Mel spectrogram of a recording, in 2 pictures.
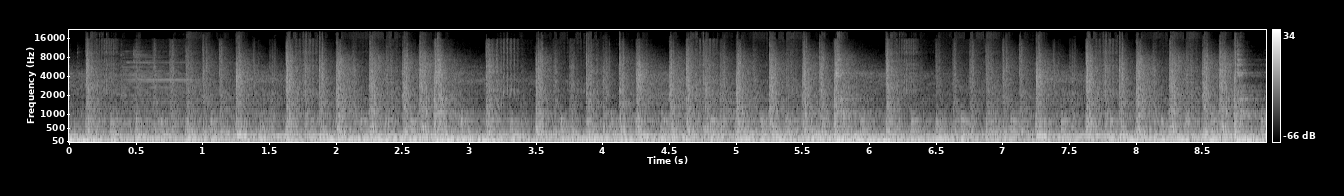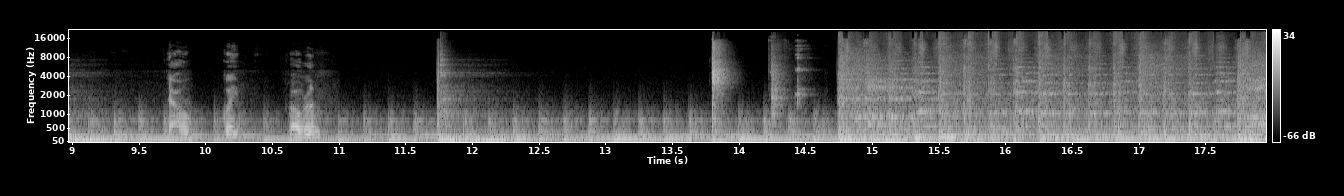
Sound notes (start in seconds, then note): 4.9 music intensifies; 13.8 slaps; 14.5 tense music playing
